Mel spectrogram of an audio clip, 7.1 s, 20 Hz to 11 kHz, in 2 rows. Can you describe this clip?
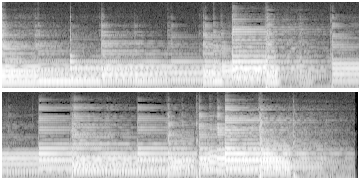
Ibanez guitar processed with Korg AX30G multieffect ('clean')
3-string riff, with hammers and pull-offs, fingerpicked
electric-guitar, musical-instruments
